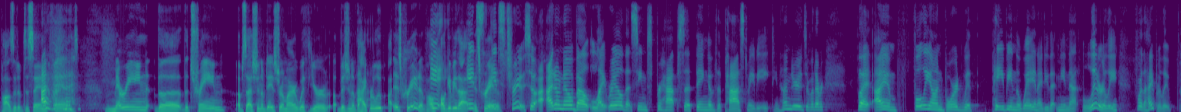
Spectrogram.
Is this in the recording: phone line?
no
